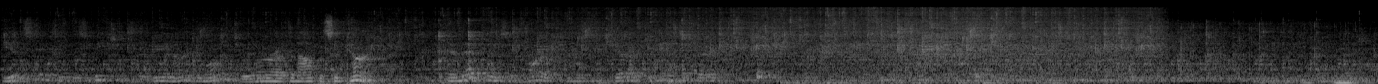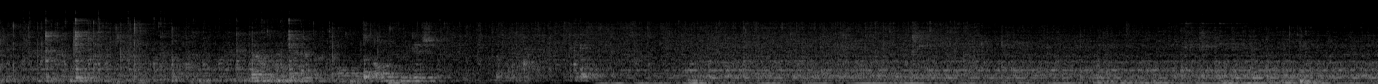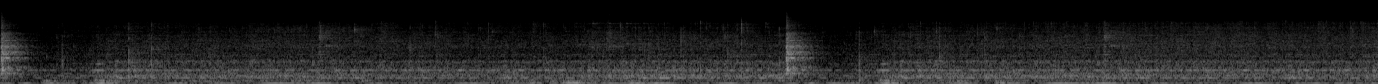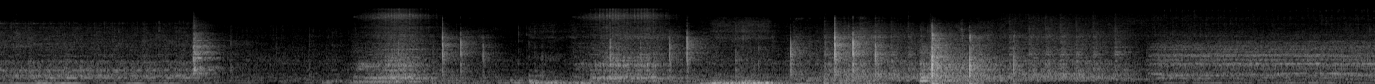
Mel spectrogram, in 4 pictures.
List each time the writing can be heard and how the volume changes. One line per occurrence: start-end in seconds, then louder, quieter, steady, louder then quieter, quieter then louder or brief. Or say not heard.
45.5-51.6 quieter then louder.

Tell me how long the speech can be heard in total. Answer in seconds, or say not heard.
9 s.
